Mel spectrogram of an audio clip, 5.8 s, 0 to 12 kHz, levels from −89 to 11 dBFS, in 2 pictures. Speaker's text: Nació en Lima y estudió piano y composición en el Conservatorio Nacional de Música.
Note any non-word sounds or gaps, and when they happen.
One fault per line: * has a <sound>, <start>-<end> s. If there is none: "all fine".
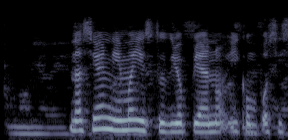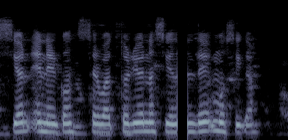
* has a dropout, 4.7-4.8 s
